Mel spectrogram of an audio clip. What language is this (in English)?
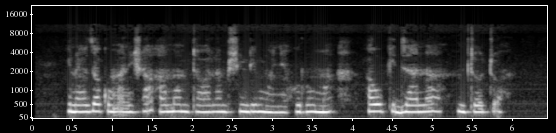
Swahili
